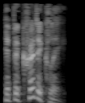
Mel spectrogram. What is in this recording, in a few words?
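"hypocritically", British English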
